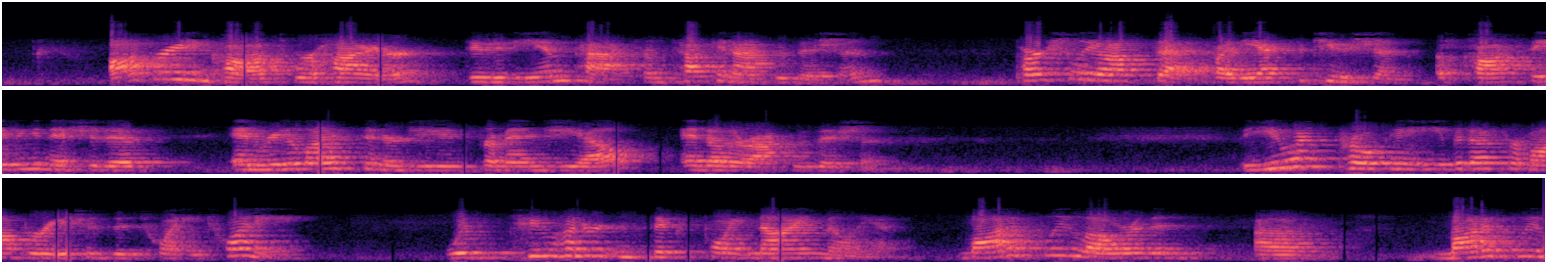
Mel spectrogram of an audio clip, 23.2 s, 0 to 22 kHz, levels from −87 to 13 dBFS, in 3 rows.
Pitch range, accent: 200-255 Hz, American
